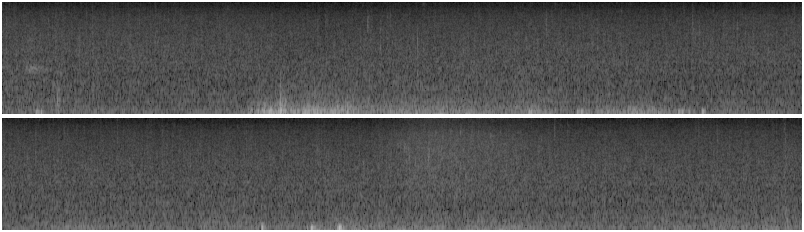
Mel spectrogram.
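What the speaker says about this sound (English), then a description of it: "It's thunder going on right now." Thunderstorm heard during Satisfactory co-op play: steady rain hiss with low rolling thunder rumbles, a strong one early on and fainter ones later, plus a few sharp clicks, no speech.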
